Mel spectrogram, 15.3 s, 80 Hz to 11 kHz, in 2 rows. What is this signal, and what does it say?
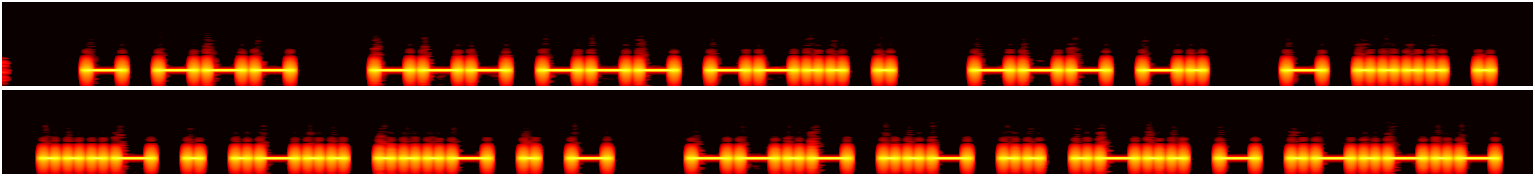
Morse code, heard as a keyed tone, about 20 wpm, 700 Hz. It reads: TO OOZE ON THE VELVET QUILT.
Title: Pangram Challenge v2 - 20wpm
